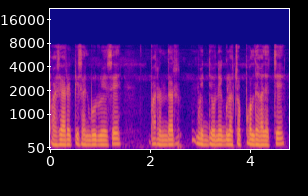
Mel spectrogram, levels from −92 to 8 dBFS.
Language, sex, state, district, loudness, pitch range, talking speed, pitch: Bengali, male, Assam, Hailakandi, -20 LUFS, 135-155 Hz, 125 wpm, 135 Hz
